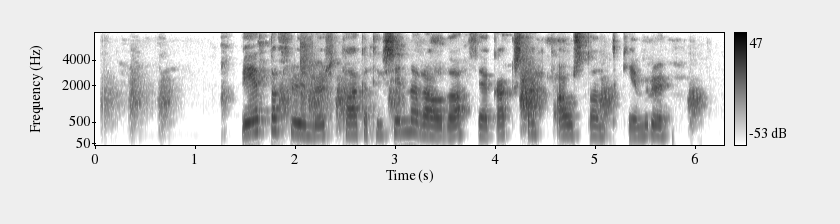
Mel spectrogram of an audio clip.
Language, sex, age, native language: Icelandic, female, 20-29, Icelandic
